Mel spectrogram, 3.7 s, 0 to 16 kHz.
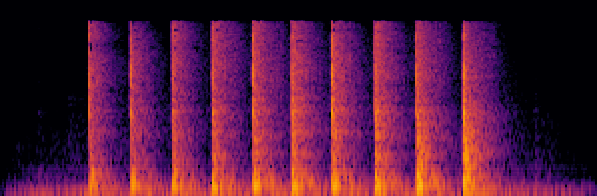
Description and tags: Hammering Nails, Close, A
Raw audio of hammering small, metal nails into a wooden bookshelf. Recorded inside a house. The recorder was about 30cm away from the hammer strikes.
An example of how you might credit is by putting this in the description/credits:
The sound was recorded using a "H1 Zoom recorder" on 7th October 2017.
building, construction, hammer, hammering, nail, nails, work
